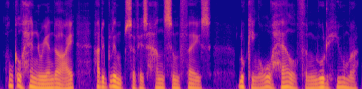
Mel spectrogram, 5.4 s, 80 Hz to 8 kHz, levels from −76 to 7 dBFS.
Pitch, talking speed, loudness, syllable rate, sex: 105 Hz, 190 wpm, -18 LUFS, 5.5 syllables/s, male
